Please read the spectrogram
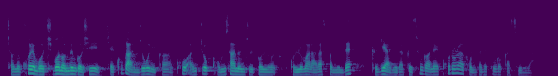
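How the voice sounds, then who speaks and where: This man's voice sits at a medium pitch, with a dark, mellow tone. He talks with hardly any pauses. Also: ordinary pitch variation, moderate pace. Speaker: pastor. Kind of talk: lecture.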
